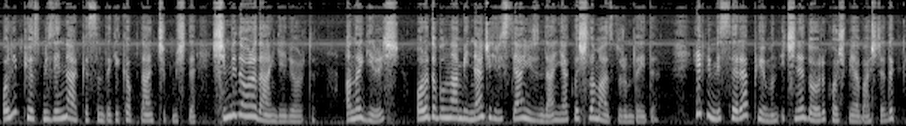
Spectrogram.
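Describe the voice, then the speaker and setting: A narrator reads a first-person historical story aloud for an audiobook. The delivery is steady and even, with the plain pace of a careful reading. It sounds like a chapter being read straight through. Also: medium pitch.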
